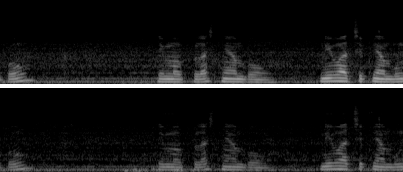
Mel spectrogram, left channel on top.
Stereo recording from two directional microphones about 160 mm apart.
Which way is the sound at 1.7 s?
45° left (ahead or behind).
